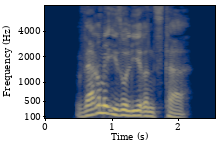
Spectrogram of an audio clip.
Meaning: inflection of wärmeisolierend: 1. strong/mixed nominative masculine singular superlative degree 2. strong genitive/dative feminine singular superlative degree
- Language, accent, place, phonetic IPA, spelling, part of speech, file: German, Germany, Berlin, [ˈvɛʁməʔizoˌliːʁənt͡stɐ], wärmeisolierendster, adjective, De-wärmeisolierendster.ogg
